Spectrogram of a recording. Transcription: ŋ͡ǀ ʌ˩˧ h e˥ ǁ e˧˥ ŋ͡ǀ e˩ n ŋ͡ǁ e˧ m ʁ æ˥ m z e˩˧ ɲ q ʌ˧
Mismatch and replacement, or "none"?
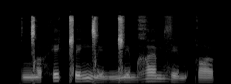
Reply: ɲ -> m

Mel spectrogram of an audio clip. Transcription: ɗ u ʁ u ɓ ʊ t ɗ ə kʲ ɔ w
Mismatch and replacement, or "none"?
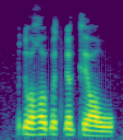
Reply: none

